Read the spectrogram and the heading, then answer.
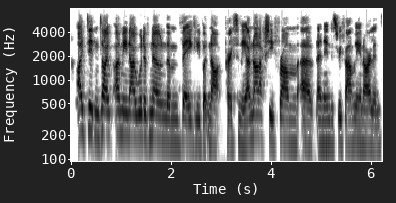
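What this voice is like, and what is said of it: Irish brogue accent. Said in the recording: “you don't have a New York accent... I'm keeping the Irish brogue”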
